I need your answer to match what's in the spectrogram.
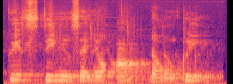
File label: Jamaican Are not clean, vox; X-Static Goldmine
